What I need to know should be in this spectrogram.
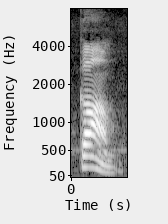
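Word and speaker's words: calm: सी ए एल एम काम काम मीस होता है शांत यहां पर एल एम के पहले आया है इसलिए हमने एल का उच्चारण नहीं किया है साथियों चलते हैं अपनी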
